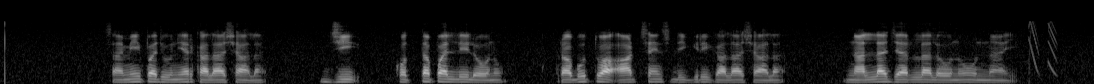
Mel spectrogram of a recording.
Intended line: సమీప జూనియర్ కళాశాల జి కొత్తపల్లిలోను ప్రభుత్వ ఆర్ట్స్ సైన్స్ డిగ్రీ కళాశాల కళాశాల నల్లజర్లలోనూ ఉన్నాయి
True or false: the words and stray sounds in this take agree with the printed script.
false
